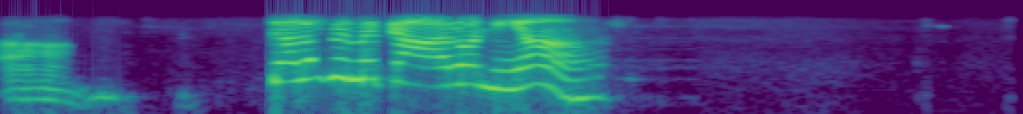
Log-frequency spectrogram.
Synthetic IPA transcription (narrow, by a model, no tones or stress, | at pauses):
ãː | t͡ʃəloːpɪɾmɛ̃ːpjaːɾɦõːniːãː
